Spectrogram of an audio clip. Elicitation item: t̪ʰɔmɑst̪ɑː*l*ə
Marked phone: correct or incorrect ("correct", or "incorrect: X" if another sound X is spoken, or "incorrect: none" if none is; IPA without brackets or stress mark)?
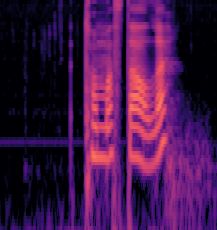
correct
